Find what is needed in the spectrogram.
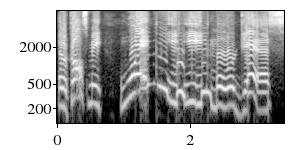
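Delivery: high voice breaking and cracking, very drawn out. Streamer talking to viewers about upcoming missions, voice cracking. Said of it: "Pardon my voice crack".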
